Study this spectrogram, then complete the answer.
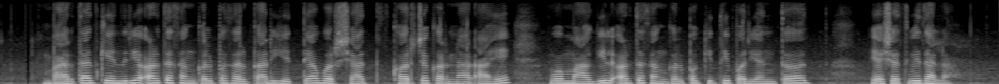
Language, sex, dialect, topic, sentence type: Marathi, female, Varhadi, banking, statement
